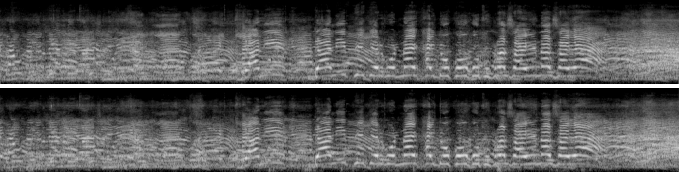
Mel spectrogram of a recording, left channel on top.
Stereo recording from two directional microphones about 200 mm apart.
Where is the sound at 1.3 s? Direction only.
15° left (ahead or behind).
